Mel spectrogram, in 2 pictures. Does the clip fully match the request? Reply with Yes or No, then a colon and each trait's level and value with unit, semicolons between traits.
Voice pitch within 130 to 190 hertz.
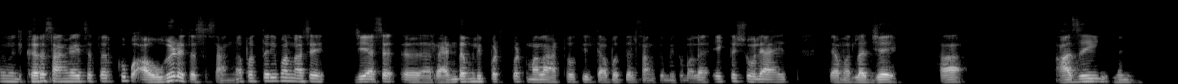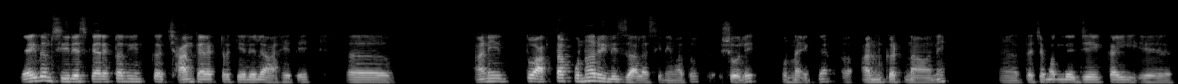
No: low, 115 Hz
